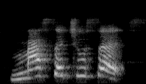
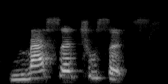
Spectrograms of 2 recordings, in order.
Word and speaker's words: Massachusetts: often harbour is okay so let's hear the correct pronunciation thank you very much indy your answer is correct okay thank you adam massachusetts that's how you pronounce so it you learn a new thing a new word massachusetts okay massachusetts that's it that's the name that's how you pronounce it massachusetts yeah okay let's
